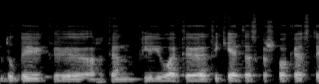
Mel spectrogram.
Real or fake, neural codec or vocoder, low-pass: real; none; 10.8 kHz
